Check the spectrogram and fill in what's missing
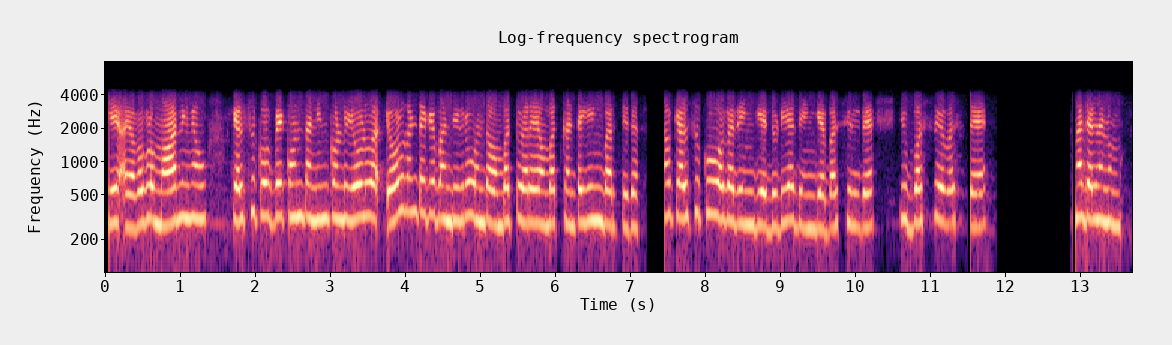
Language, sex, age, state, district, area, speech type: Kannada, female, 18-30, Karnataka, Mandya, rural, conversation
